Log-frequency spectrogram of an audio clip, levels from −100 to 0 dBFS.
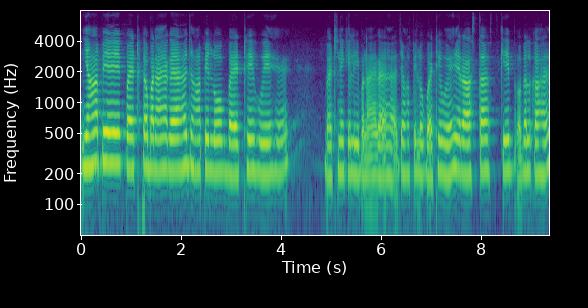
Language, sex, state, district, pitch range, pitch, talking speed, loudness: Hindi, female, Odisha, Khordha, 200-225 Hz, 215 Hz, 210 wpm, -16 LUFS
